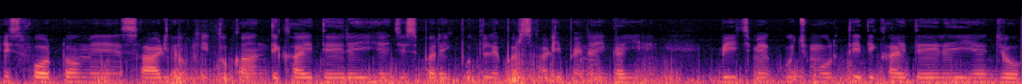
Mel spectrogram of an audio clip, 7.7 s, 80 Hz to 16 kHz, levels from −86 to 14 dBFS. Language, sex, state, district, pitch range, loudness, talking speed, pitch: Hindi, male, Rajasthan, Bikaner, 150-155 Hz, -22 LUFS, 225 wpm, 150 Hz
